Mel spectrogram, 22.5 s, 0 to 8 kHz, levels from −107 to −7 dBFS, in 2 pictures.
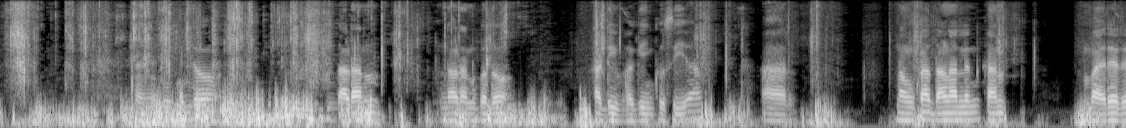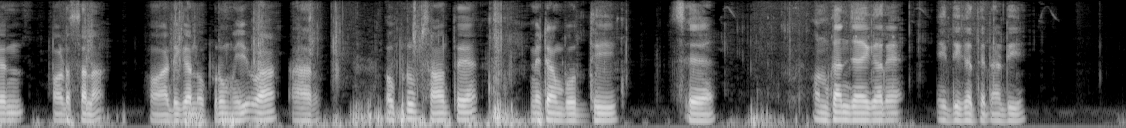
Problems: none marked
